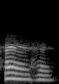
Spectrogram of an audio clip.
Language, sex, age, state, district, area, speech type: Bengali, female, 18-30, West Bengal, Nadia, rural, conversation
